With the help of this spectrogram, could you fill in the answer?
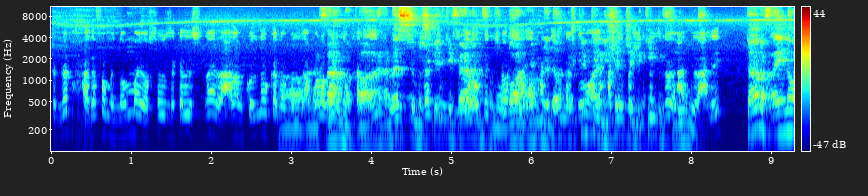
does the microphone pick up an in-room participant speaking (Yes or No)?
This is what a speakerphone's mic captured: Yes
